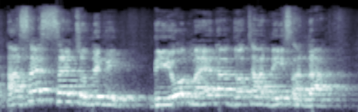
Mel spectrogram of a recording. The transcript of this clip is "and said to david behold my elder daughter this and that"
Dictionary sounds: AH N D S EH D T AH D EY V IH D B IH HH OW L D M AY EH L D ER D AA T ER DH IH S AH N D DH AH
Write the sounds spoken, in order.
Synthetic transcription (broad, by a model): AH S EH S EH D T AH D EY V IH D B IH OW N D M AY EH D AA D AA T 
